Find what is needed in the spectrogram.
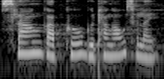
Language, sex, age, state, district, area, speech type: Bodo, female, 30-45, Assam, Kokrajhar, rural, read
